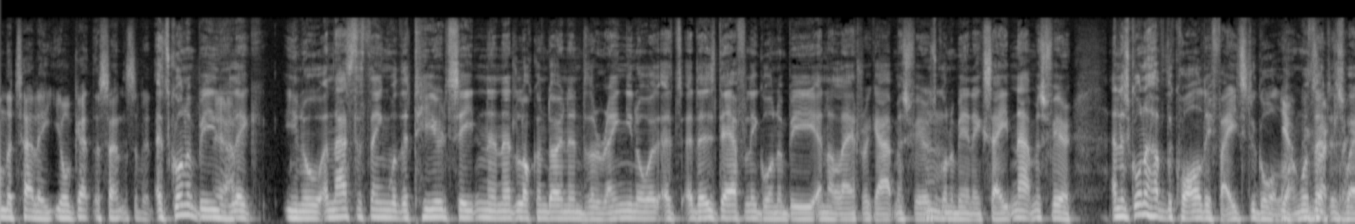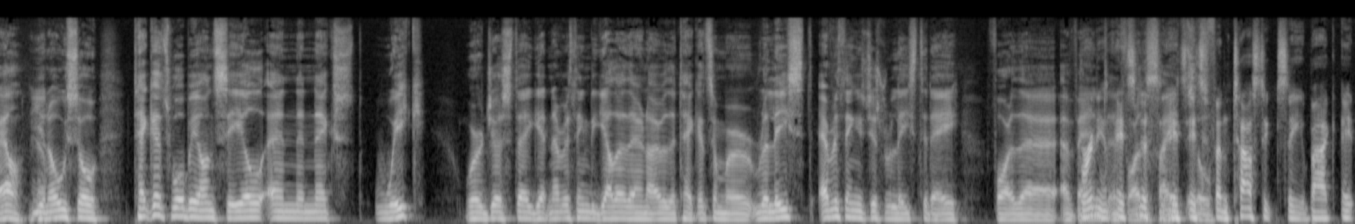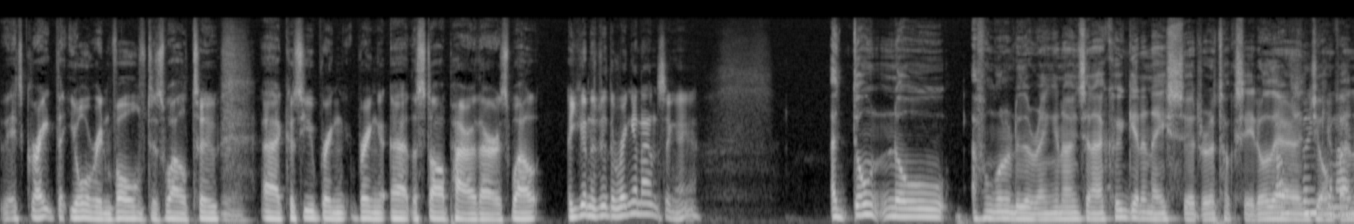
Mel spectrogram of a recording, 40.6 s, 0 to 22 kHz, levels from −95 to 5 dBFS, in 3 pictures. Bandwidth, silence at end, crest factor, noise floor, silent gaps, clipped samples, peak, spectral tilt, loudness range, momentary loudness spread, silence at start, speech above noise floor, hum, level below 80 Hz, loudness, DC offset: 16 kHz; 0 s; 18 dB; -60 dBFS; none; under 0.1%; -2 dBFS; -5 dB/octave; 3 LU; 6 LU; 0 s; 40 dB; none; -48 dBFS; -20 LUFS; under 0.1%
